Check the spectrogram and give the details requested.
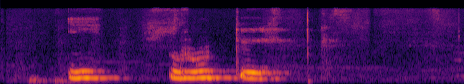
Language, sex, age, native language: Icelandic, male, 10, Icelandic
